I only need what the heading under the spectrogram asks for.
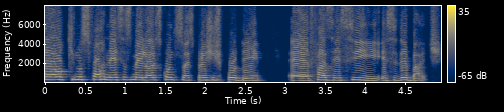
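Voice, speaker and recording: This woman has a high-pitched voice and speaks at a moderate pace. Her pitch varies in an ordinary way against a quiet background. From Minas Gerais, Brazil (Belo Horizonte). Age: 20s. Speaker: university student researcher, panel speaker. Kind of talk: seminar presentation. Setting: conference hall with audience. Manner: hesitant, many fillers.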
